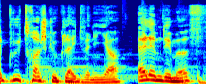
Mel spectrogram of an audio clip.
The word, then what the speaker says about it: LMDMF: trash que clyde vanilla lm des meufs c'est ainsi que se prononcent l'acronyme est une émission quotidienne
